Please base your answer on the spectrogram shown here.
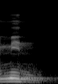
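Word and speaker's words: مِن: Ini bacanya min. Kalau ini man, ini min.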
